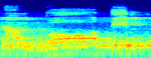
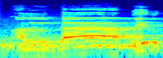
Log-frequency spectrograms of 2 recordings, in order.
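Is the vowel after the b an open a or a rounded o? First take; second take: rounded o; open a. First: The vowel after b is a heavy rounded o. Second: The vowel after b is a light open a. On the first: The speaker calls it wrong. "Jangan bo" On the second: The speaker calls it right. "Al-batil bukan al-botil"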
